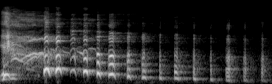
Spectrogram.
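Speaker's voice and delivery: high, loud burst of laughter; big laugh. Real, not acted. Laughing at her own wifey line. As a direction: crack up at her own joke.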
